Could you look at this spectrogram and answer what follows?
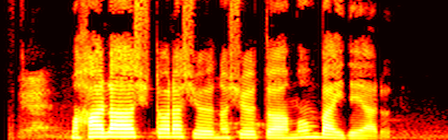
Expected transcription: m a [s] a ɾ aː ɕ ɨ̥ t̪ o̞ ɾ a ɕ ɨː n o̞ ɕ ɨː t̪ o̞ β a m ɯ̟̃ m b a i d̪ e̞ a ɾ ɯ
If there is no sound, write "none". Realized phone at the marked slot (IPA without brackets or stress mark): h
